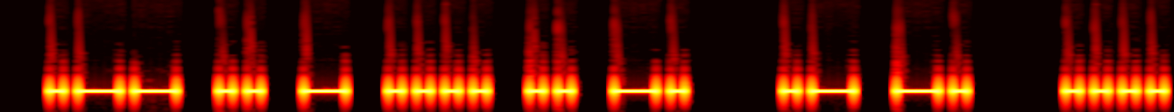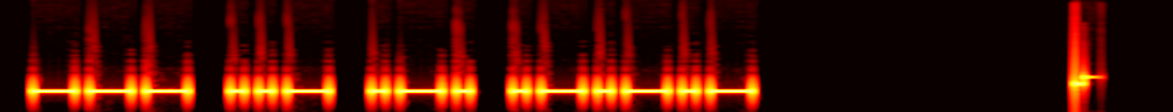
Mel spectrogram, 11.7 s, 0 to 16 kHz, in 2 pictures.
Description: Morse code, heard as a keyed tone, about 17 wpm, 700 Hz. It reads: WITHIN AN HOUR.
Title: Sentences from Top 1000 Words - Review Part 4 - 17wpm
